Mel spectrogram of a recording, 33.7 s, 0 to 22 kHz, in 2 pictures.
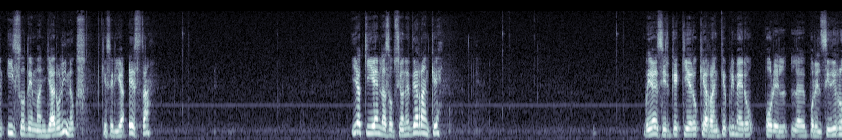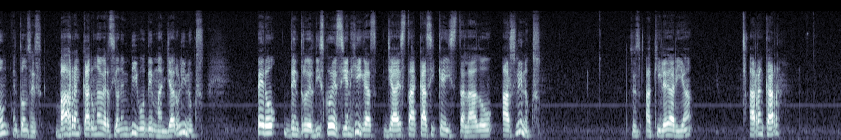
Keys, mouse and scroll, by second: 1.6 click, 3.6 click, 8.0 click, 10.0 click, 12.3 click, 14.3 click, 32.9 click.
